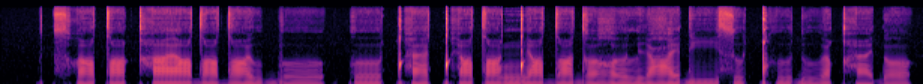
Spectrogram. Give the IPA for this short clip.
t͡sʰ ɔ˨ tˤ ɐ˦ qʰ aː˦ dˤ e˨ dˤ uː˨˦ b oː˨ | k oː˦ ǃʰ a˨ ǃʰ ɘ˦ tˤ o˦ ŋ͡ǃ e˦ dˤ ɐ˦˨ d ɔ˦ ʁ o˨˦ l ɨ˨ ʕ ɛ˦ ɗ iː˦ s u˦ ǃʰ u˦ ɗ uː˨ qʰ ɛ˨ ɗ ɔ˨

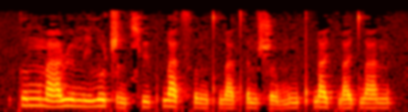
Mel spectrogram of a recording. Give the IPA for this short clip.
k ɤ˥ ŋ m ä˧˥ ɻ ɻ̩˥ n̪ i˧˥ l u˥˩ ʈ͡ʂ ɤ˩ ŋ t͡ɕʰ y˧˥ pʰ w ä˥˩ t͡sʰ ɤ˨˩ ŋ t̪ʰ w ä˧˥ t̪ʰ ə˥˩ n ʂ ɤ˨˩ m ʊ˥˧ ŋ pʰ w a˥˩ ɪ̯ k w a˥ ɪ̯ t̪ w a˥ n

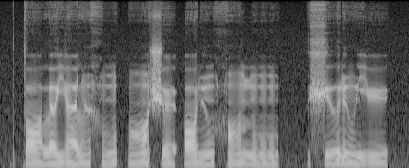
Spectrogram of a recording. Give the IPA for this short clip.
t ɔ˨ l ə˨ j ɜ˨ l ə̃˨˦ h ũ˨˦ | ɔ̃˨˦ ʃ ø˨ ʔ ɔ˨ ɾʲ ũ˨˦ h ɔ̃˨˦ n ũ˨ | xʲ ɯ˨˦ ɾʲ ũ˨ j y˨

